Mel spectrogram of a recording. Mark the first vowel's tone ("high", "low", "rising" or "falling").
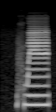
high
